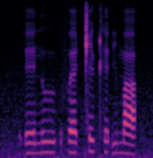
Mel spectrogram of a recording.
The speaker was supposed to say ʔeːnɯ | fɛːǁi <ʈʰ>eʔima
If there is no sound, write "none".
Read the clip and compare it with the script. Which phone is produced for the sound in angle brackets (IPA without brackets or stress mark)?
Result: ʈʰ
